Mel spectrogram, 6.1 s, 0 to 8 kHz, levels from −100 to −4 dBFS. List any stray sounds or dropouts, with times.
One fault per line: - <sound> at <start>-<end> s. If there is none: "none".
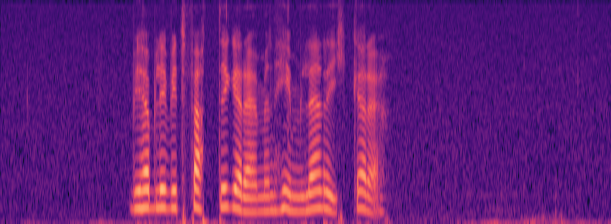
none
